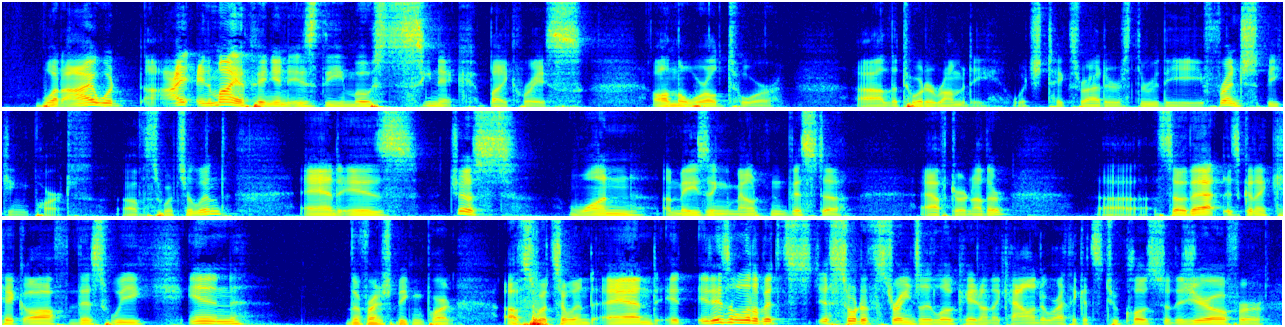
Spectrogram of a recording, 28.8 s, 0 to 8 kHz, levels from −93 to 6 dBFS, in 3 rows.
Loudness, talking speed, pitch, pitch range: -25 LUFS, 165 wpm, 115 Hz, 100-125 Hz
